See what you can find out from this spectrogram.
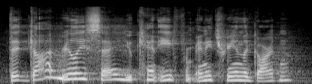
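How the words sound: It sounds like an innocent, sincere question.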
